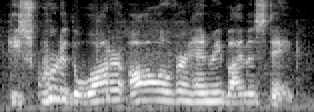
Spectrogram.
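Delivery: ordinary delivery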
